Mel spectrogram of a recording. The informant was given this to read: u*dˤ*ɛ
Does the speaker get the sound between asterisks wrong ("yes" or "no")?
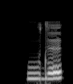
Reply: yes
